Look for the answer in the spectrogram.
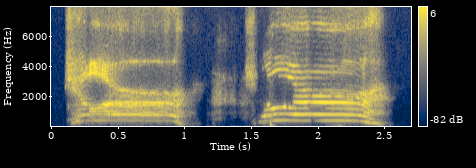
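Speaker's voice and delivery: high, loud mock yell of the crowd; imitating screaming crowd. Recalling theater audience screaming at her character, high mock yell. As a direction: shout it like an angry audience. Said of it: "people were screaming".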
